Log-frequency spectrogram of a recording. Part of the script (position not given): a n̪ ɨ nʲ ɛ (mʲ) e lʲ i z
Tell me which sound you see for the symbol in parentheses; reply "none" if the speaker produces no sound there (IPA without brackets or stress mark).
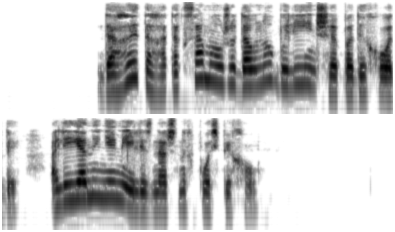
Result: mʲ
